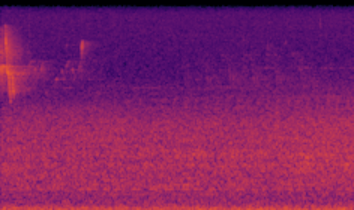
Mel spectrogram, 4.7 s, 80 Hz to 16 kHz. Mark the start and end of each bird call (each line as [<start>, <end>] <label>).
[0.00, 1.23] Common Yellowthroat (Geothlypis trichas)
[0.93, 1.23] Northern Cardinal (Cardinalis cardinalis)
[1.53, 4.72] Northern Flicker (Colaptes auratus)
